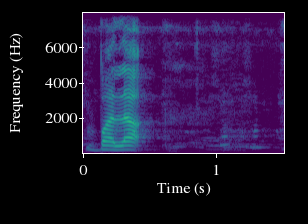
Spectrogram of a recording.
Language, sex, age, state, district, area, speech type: Kannada, female, 45-60, Karnataka, Tumkur, rural, read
